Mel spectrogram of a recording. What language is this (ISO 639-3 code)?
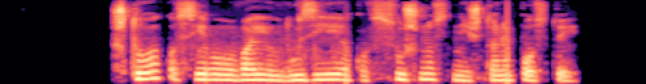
mkd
